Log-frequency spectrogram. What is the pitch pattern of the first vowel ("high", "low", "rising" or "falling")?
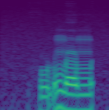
rising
